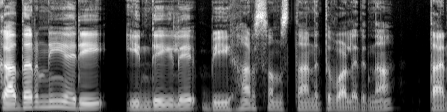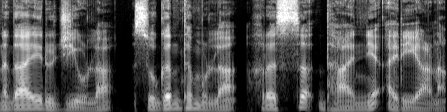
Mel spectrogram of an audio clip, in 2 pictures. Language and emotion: Malayalam, neutral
